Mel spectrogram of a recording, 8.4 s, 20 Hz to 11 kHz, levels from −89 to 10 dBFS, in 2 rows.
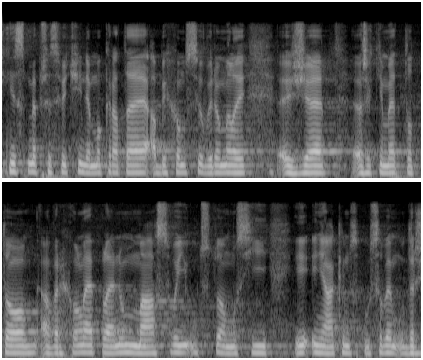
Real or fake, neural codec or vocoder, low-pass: real; none; 7.2 kHz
